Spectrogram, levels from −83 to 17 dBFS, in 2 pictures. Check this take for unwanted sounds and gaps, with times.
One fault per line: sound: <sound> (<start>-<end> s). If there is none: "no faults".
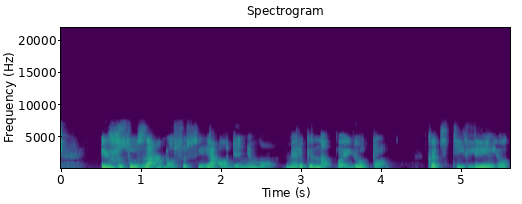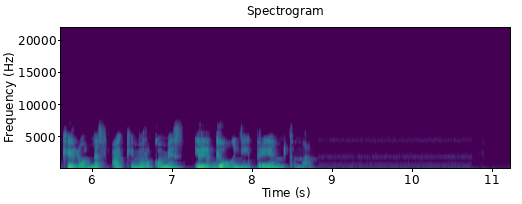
no faults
